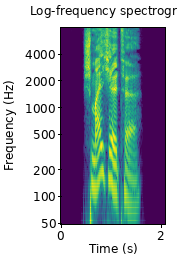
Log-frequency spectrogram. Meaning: inflection of schmeicheln: 1. first/third-person singular preterite 2. first/third-person singular subjunctive II
- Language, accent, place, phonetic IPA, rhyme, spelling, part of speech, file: German, Germany, Berlin, [ˈʃmaɪ̯çl̩tə], -aɪ̯çl̩tə, schmeichelte, verb, De-schmeichelte.ogg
